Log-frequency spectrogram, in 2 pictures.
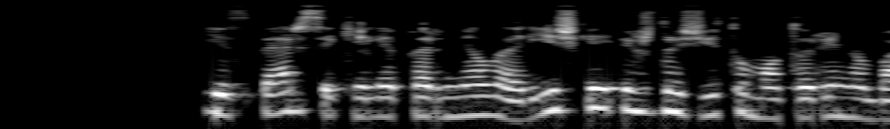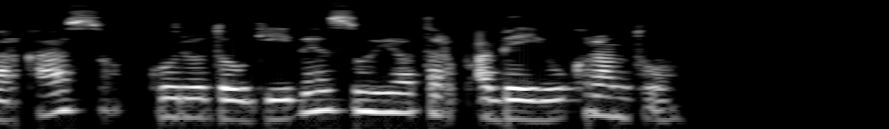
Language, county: Lithuanian, Vilnius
